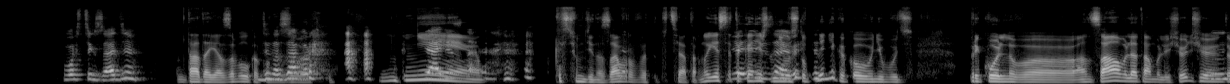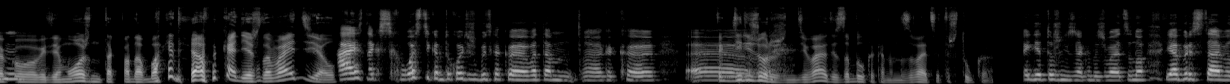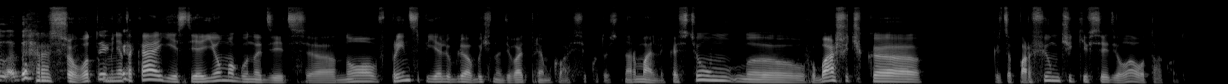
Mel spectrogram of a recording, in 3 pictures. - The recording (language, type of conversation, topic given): Russian, podcast, Как одежда помогает тебе выразить себя?
- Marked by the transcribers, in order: laugh; laughing while speaking: "Я я не знаю"; laughing while speaking: "я бы, конечно бы, одел"; chuckle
